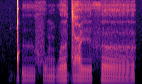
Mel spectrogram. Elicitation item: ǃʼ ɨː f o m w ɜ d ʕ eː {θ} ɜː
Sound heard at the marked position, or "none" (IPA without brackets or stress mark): θ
